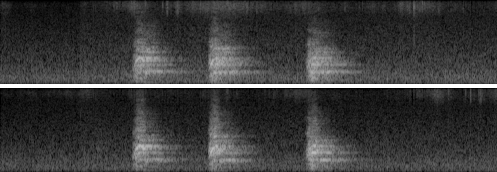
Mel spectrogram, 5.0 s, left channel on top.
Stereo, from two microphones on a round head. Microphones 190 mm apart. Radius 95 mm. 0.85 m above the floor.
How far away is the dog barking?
About 2.5 m.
